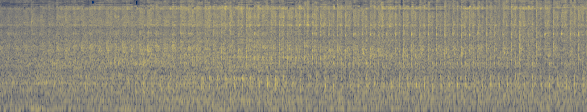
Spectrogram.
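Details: Car engine with a large abnormal noise audible even from a distance: loud running with a fast, fairly even tick about four times a second over a harsh hiss; suspected sources are bearing, turbo or compressor, not yet pinned down.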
